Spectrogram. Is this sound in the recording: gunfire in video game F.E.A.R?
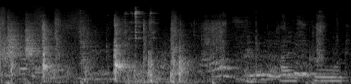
no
